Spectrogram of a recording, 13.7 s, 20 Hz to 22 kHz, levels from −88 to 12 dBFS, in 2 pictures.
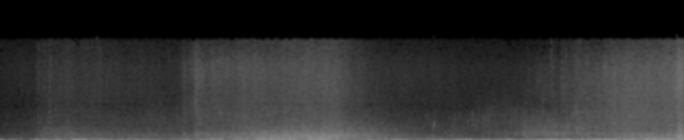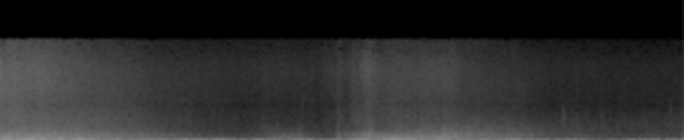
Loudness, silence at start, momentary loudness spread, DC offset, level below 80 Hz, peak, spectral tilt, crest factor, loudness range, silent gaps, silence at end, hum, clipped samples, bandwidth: -34 LUFS; 0 s; 12 LU; under 0.1%; -28 dBFS; -6 dBFS; -4 dB/octave; 18 dB; 6 LU; none; 0 s; none; under 0.1%; 16 kHz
